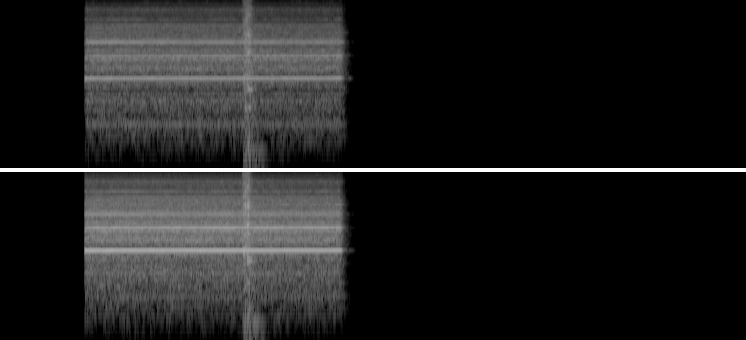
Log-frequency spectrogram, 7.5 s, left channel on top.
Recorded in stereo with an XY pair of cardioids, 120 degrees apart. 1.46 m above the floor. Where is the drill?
50° right, 0.8 m.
